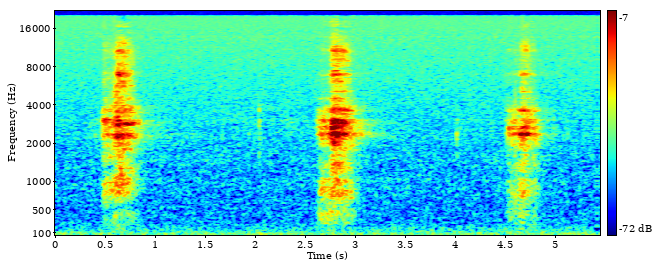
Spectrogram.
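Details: Wild deer coughing outdoors: three short, harsh, airy bursts about two seconds apart.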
